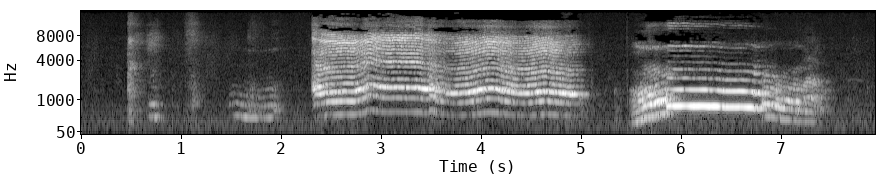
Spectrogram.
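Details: A baby who won't stop crying gives long, wavering, high-pitched wails after a few short whimpers, mixed with a dog howling; infant crying.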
